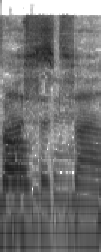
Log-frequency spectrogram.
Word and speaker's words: Mazatzal: Mazatzal's the mad as hells. Yeah, The Mazatzal. Mazatzal.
